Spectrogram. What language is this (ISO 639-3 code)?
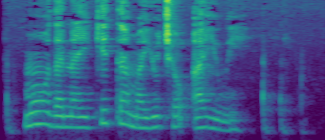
qxt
